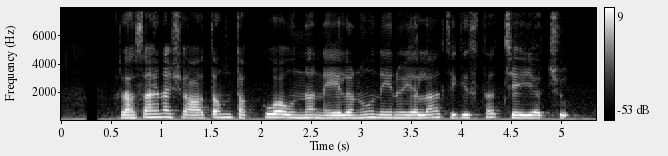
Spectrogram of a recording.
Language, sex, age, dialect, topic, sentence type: Telugu, male, 31-35, Telangana, agriculture, question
